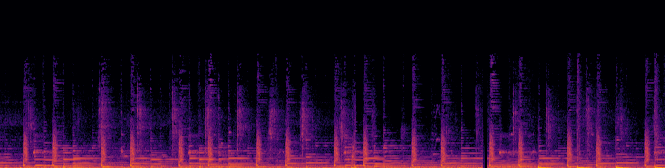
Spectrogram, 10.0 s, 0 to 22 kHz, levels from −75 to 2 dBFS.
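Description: At 7.23 s the sound drops out abruptly for about 66 ms, with a crackle at each edge and only faint hiss in the gap until it returns at 7.31 s. This is an intermittent contact: a loose cable or plug briefly opened the signal path.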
